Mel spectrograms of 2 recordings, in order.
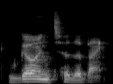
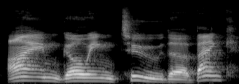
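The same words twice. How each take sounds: First: The word to has a reduced schwa vowel. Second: The word to has a full vowel.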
